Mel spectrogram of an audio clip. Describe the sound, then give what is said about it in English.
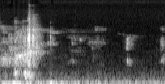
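Chewing Chewy Nerds candy with moist, smacking mouth sounds: a louder crunchy burst at first, then softer sticky clicks as the chewy candy is worked between the teeth, with no talking. “Also, I'm munching. Let me have some munches.”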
